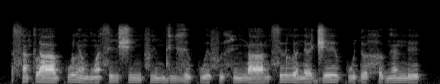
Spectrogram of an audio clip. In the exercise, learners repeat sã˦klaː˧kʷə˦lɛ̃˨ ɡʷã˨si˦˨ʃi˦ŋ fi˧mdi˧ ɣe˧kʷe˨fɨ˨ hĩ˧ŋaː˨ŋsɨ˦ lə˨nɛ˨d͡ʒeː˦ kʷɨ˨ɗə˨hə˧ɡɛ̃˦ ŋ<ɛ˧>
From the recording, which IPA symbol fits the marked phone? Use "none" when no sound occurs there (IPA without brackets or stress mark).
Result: e˧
